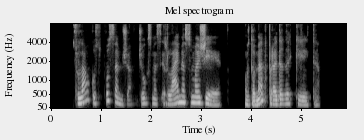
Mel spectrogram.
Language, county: Lithuanian, Vilnius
